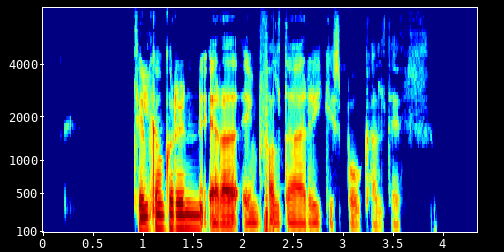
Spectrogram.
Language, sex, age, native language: Icelandic, male, 30-39, Icelandic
